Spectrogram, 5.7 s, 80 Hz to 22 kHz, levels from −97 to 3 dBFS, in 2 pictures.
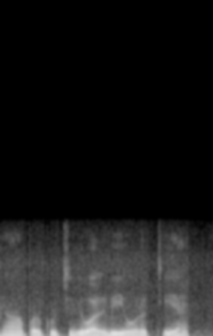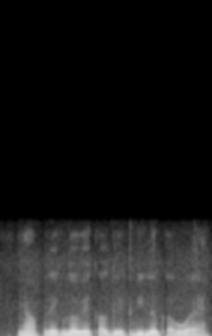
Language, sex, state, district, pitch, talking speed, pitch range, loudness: Hindi, male, Uttar Pradesh, Saharanpur, 110 Hz, 160 wpm, 105-115 Hz, -16 LUFS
